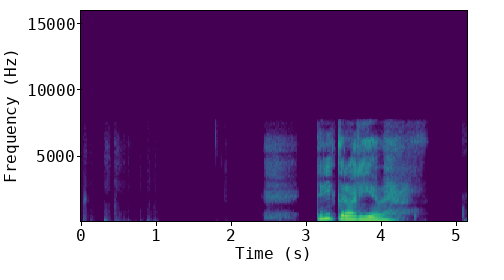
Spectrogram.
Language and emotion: Russian, sad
